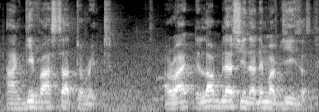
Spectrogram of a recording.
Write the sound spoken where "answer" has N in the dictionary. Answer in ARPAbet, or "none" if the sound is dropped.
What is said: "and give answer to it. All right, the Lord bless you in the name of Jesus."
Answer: none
